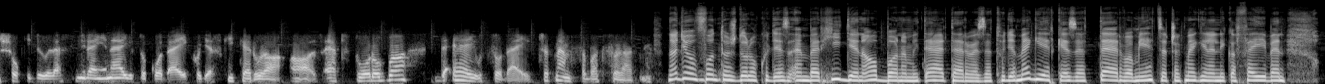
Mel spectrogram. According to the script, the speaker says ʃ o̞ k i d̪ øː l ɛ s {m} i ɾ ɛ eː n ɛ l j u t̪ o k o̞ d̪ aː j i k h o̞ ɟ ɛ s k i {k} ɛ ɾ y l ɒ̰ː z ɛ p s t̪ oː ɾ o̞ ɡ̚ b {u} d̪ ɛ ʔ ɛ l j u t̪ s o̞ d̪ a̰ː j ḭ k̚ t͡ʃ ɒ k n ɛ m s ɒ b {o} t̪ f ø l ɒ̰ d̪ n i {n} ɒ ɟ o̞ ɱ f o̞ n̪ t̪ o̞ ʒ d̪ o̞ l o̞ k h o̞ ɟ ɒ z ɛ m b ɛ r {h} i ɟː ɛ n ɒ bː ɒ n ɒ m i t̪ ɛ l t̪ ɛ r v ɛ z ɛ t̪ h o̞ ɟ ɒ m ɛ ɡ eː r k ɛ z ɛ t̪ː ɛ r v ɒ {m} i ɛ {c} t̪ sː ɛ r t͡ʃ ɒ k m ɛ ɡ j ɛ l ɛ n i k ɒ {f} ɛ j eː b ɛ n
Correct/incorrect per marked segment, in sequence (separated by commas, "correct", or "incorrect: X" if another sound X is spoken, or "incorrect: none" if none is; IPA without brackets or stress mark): correct, correct, incorrect: ɒ, incorrect: ɒ, correct, correct, correct, correct, correct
